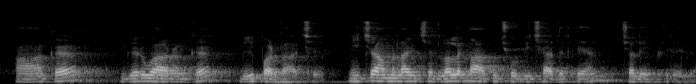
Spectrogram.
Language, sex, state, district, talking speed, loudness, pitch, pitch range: Maithili, male, Bihar, Saharsa, 180 wpm, -28 LUFS, 140 Hz, 125-150 Hz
